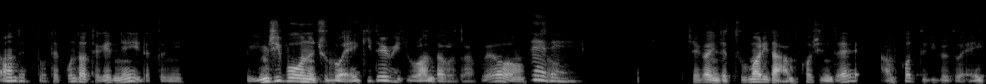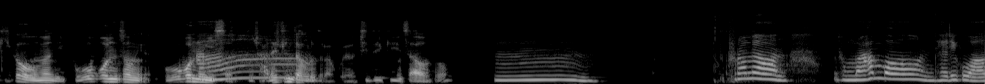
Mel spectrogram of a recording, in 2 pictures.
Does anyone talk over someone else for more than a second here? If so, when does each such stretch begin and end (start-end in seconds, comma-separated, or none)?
11.8-13.0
